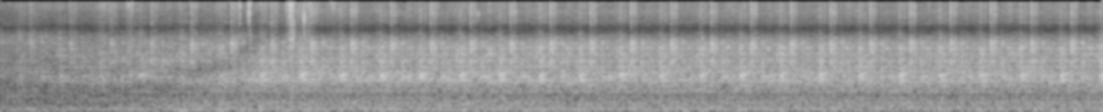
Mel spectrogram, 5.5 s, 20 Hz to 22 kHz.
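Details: Ford Triton 5.4 3V idling, solenoid connectors unplugged then refitted (test variant 3): steady idle with a light, regular tick-knock about 2.5 beats per second over the engine note; knock, cause unknown.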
